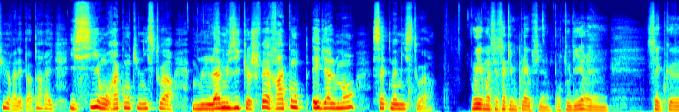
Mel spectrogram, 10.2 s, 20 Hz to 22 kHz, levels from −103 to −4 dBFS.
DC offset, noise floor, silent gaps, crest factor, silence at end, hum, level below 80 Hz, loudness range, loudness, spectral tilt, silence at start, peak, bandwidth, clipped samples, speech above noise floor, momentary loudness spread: under 0.1%; -62 dBFS; none; 18 dB; 0 s; none; -60 dBFS; 6 LU; -22 LUFS; -6.5 dB/octave; 0.05 s; -6 dBFS; 18.5 kHz; under 0.1%; 40 dB; 15 LU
